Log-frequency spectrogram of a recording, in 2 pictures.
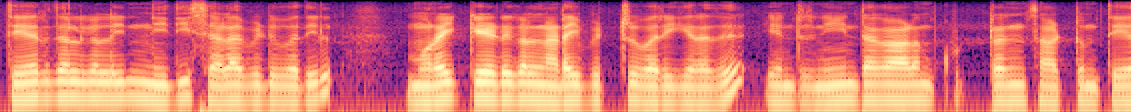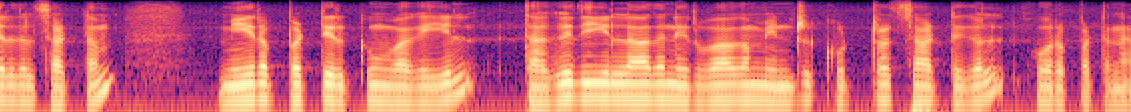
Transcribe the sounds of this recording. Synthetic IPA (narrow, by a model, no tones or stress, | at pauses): t̪eːɾɯðɐlɣɐɭɪnnɪðisɛlɐʋɪɽɯʋɐðɪl | mʊrɐɪkːeːɽɯɣɐɭnɐɽɐɪp̬ɛʈrɯʋɐɾɯɣɪrɐðɯɛndrɯniːɳɖɐɣaːlɐmkʊʈrɐnsaːʈːɯmt̪eːɾɯðɐlsɐʈːɐmː | iːɾɐpːɐʈːɪɾɯkːɯmʋɐɣɐjɪl | t̪ɐɣɯðɪjɪlːaːðɐnɪrʋaːɣɐmɛndrɯkʊʈrɐsaːʈːɯɣɐɭkuːrɐpːɐʈːɐnɐ̰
